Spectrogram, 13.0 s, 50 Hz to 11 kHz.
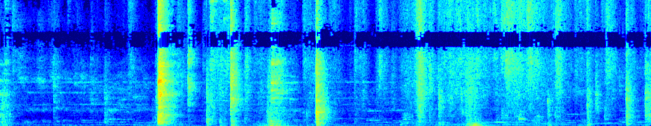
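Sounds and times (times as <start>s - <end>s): dishes and racks clacking: 4.6s - 6.6s.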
